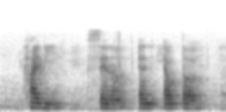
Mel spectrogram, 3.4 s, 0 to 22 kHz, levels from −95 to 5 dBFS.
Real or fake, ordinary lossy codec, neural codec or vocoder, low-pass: real; none; none; 7.2 kHz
